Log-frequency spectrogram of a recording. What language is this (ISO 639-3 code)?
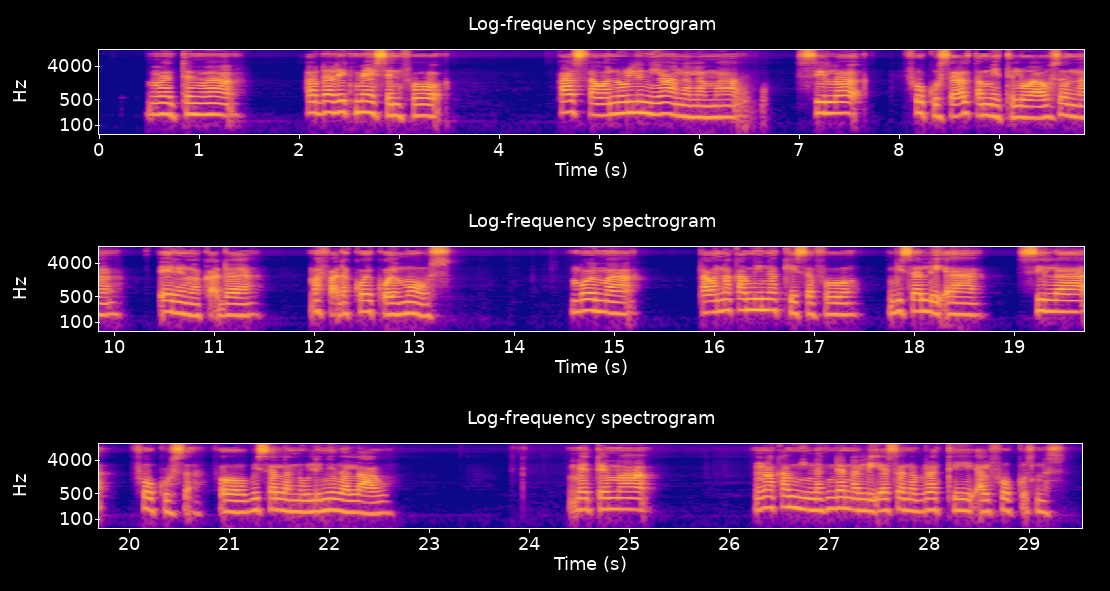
twu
